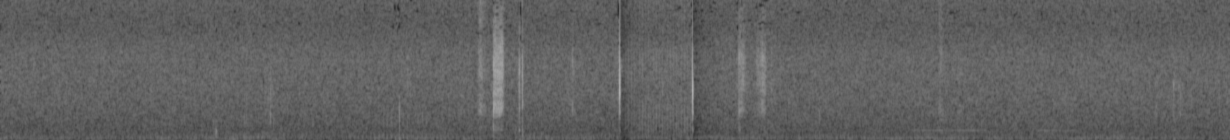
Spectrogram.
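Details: A cat getting a massage keeps up a soft, low, unbroken purr, with a few light taps and two sharp clicks partway through.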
